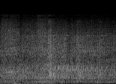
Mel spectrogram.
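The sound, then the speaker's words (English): Heavy trucks loaded with apples roll across the border between Syria and the Israeli-controlled Golan Heights, giving a steady, low engine rumble with broad road noise and no clear breaks. “Trucks trundled across the border that separates Syria from the Israeli-controlled Golan Heights, bearing the fruit”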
